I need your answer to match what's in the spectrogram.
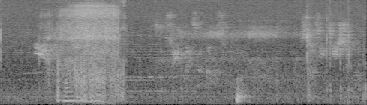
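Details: Pug dog: soft, snorting, rattly breaths with short snuffles in a quiet room; snoring.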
